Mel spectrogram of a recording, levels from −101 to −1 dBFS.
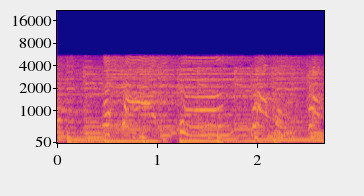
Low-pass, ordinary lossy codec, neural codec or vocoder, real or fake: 5.4 kHz; none; none; real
